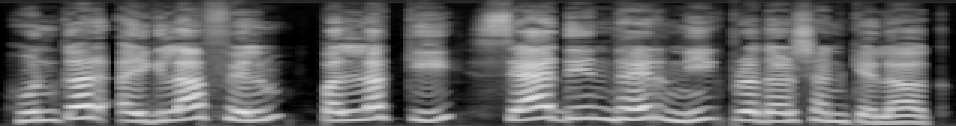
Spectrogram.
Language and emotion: Maithili, neutral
